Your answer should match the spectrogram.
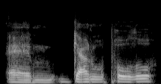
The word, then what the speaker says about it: Garoppolo: Garoppolo, which is the correct pronunciation of his name, and that sounds like the catchphrase of the Spice Girls.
